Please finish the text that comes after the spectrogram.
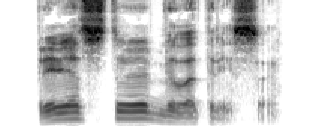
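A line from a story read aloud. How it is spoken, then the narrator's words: Slightly mocking. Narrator (Russian): ответил он, чуть насмешливо искривив губы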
